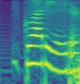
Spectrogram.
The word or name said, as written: Gladiator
